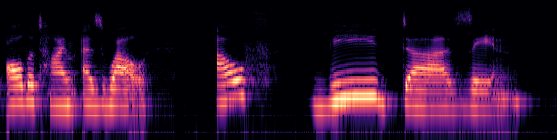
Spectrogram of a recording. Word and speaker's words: auf: So whenever you see an AU combination, it's always pronounced as au, au. So in this case, auf, auf.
